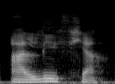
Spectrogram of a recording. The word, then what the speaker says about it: αλήθεια: In the second way, it is as if a small he comes into the pronunciation.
